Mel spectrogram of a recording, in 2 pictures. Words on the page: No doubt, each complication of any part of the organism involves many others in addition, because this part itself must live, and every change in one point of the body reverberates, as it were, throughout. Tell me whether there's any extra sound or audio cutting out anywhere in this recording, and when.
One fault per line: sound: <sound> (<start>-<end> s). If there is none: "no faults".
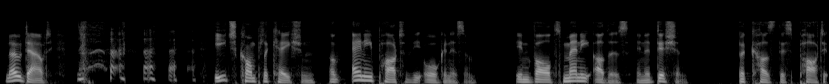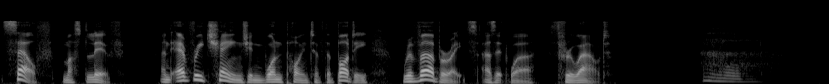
sound: laugh (0.8-2.0 s)
sound: sigh (15.3-16.3 s)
